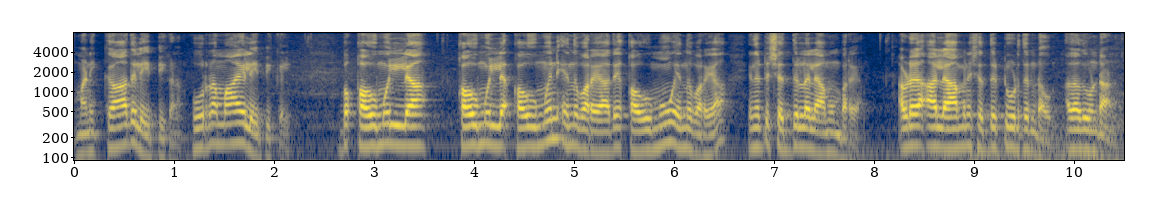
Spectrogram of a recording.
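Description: A man teaching Quran recitation rules and Arabic grammar, explaining patiently step by step and chanting verses slowly, with a Malayali accent. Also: mid-range voice, darkish tone, smooth.

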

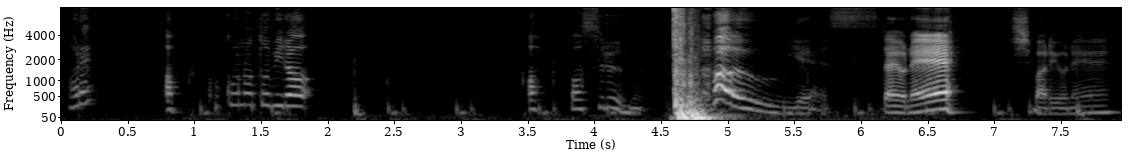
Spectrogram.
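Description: Animated, jittery male game streamer. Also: high voice, slow, long pauses, noisy background. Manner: jittery, chatty, talking to the viewers. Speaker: gaming streamer. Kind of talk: casual gameplay commentary.

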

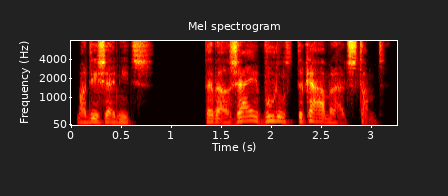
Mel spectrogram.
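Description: A man's voice: mid-range voice, lively intonation, normal speed, breathy edge, no room sound, clean studio sound. A man narrating a detective audiobook, reading expressively and voicing all the characters.

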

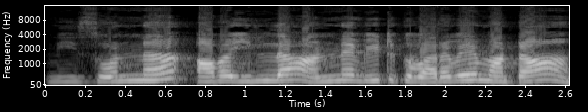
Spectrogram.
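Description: A woman's voice: on the high side, steady tone, brisk, a bit bright, close to an everyday voice. A woman voicing a stern short-tempered husband. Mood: angry. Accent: Tirunelveli Tamil. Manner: scolding, stern. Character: young husband and son, short-tempered man. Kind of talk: animated family drama voicing.

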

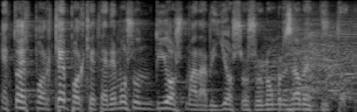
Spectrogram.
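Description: A male pastor preaching a sermon in a lively way, acting out family dialogues for his congregation. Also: a little high, fairly quick, slight background noise.

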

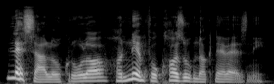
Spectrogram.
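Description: A man's voice: fairly high pitch, darkish tone, natural voice. A man voicing an angry teenage boy wizard who snaps back with raised, sarcastic retorts.

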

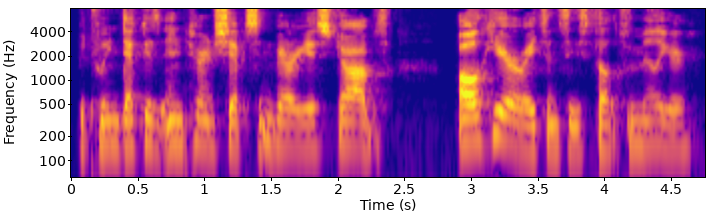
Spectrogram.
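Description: A woman narrating a fanfic audiobook in a steady, even reading voice. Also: low-pitched, normal speed. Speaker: fanfic reader.

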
